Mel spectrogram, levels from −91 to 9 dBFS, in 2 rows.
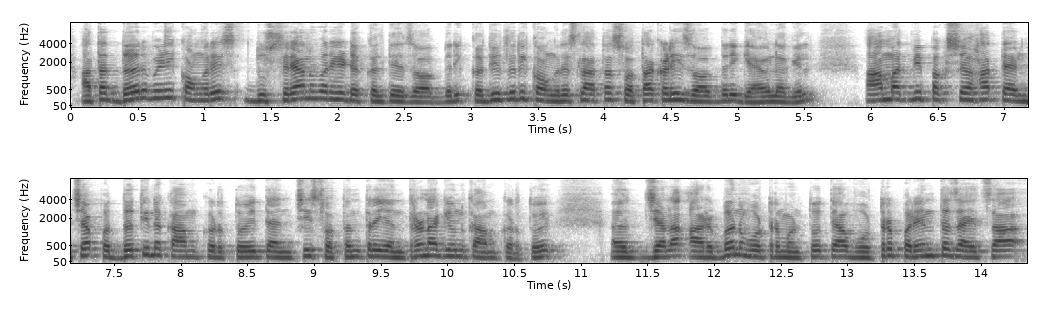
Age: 40-59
